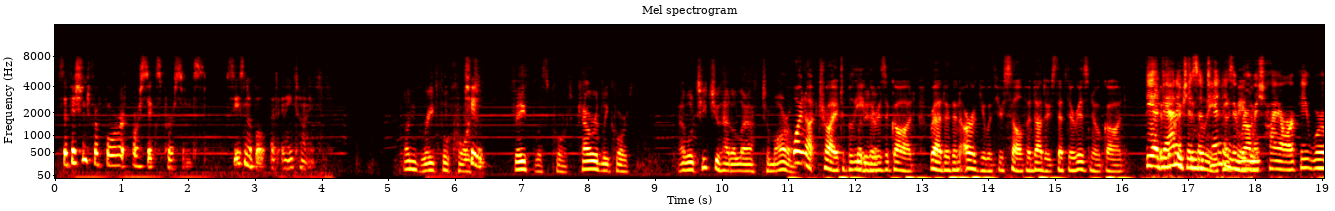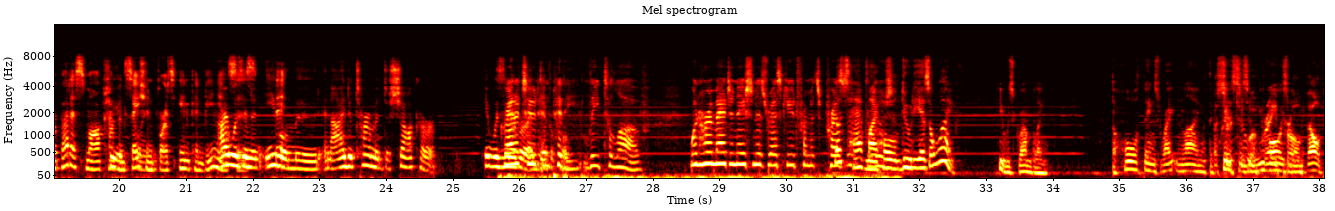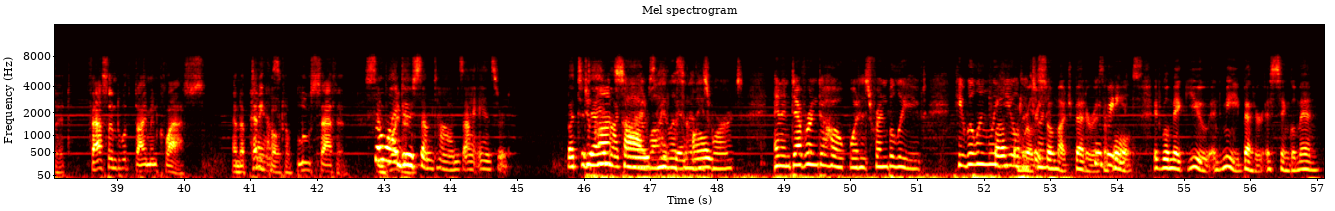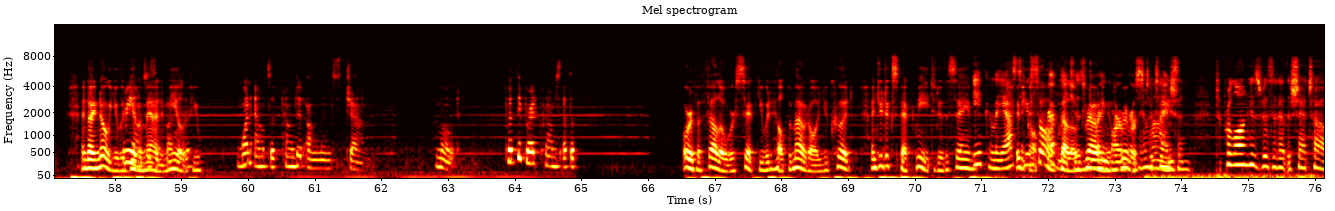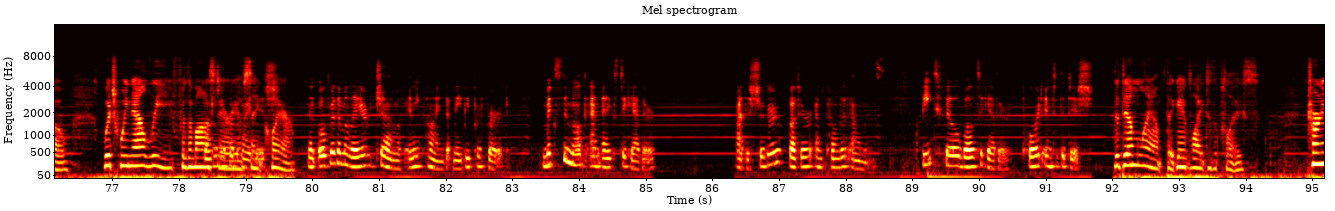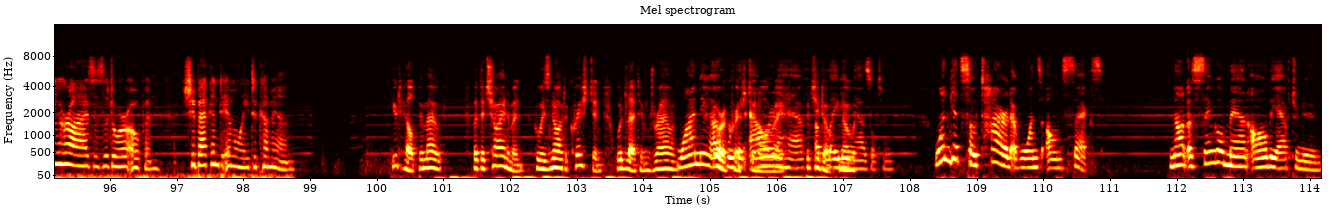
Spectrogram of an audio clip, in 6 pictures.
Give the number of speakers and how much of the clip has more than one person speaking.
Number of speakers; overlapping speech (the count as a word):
eight, about 23%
